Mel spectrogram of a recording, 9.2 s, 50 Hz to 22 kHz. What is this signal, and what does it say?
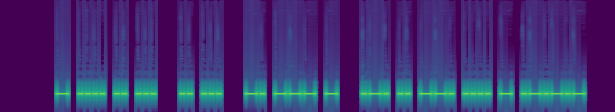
Morse code, heard as a keyed tone, about 21 wpm, 700 Hz. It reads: THIS IS NOT RIGHT.
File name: practice / 22wpm / Sentences with 3-Word Phrases - 22wpm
